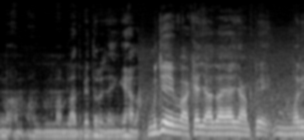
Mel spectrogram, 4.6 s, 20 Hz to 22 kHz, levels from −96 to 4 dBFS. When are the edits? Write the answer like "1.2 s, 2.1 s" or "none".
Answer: 2.1 s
